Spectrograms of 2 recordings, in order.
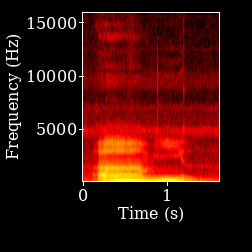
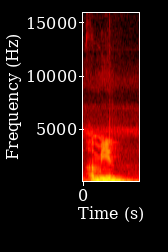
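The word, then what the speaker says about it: Āmīn: riwayat manaun juga Iya cukup kita ucapkan apa Amin Iya itu pengucapan yang benar a dua ketuk Min boleh diucapkan sampai enam ketuk ya Kenapa karena itu disebut dalam ilmu tajwid apa Mad Arid lisukun i yang salah itu Amin kalau Amin artinya beda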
